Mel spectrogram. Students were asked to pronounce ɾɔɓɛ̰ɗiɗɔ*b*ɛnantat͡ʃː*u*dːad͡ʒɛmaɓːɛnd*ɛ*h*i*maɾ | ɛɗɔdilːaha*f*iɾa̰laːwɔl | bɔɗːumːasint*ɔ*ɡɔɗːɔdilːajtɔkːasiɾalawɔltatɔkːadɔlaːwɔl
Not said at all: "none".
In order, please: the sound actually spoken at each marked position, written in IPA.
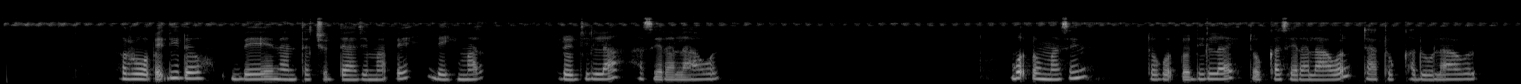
b, u, ɛ, i, s, ɔ

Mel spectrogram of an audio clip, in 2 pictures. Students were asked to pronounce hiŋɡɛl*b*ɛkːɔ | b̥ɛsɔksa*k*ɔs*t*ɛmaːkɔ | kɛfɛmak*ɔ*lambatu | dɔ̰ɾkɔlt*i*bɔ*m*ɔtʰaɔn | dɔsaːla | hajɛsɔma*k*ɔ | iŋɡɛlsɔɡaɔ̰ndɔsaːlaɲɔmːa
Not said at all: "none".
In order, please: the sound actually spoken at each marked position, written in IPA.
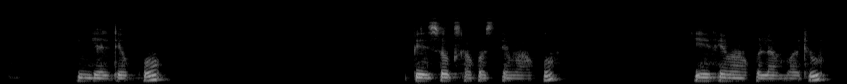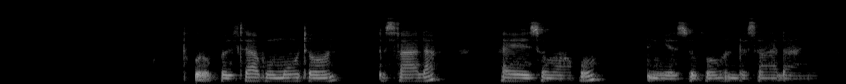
d, k, t, ɔ, a, m, k

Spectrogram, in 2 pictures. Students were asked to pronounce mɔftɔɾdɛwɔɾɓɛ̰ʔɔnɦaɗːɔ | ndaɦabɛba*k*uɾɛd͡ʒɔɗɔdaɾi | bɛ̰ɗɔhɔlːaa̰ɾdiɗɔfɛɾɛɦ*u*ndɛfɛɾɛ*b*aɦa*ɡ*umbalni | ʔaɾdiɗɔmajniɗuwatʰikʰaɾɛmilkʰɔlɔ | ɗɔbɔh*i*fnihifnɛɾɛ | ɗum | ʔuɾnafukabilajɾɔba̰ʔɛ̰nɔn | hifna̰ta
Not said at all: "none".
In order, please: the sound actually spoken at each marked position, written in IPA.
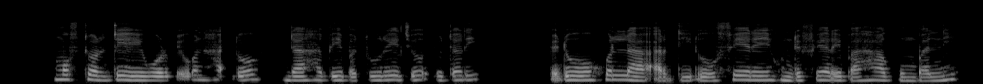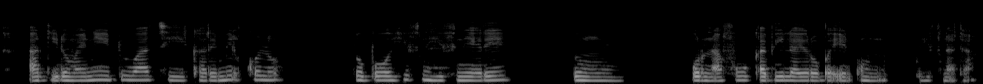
t, u, b, ɡ, i

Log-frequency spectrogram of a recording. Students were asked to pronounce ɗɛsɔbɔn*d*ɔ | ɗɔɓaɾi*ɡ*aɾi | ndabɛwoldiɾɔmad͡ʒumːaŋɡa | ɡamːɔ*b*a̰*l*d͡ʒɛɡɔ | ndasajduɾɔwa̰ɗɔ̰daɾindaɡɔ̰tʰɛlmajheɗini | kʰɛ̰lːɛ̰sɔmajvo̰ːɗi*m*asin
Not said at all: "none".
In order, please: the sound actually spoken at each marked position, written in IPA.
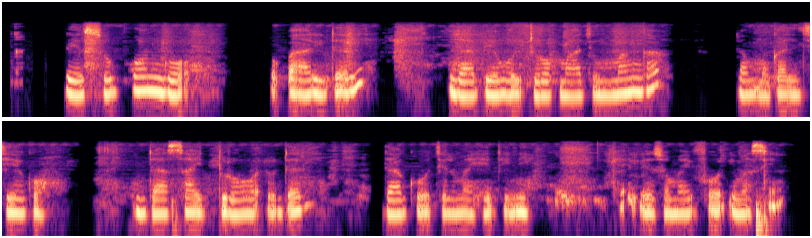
ɡ, d, ɡ, l, m

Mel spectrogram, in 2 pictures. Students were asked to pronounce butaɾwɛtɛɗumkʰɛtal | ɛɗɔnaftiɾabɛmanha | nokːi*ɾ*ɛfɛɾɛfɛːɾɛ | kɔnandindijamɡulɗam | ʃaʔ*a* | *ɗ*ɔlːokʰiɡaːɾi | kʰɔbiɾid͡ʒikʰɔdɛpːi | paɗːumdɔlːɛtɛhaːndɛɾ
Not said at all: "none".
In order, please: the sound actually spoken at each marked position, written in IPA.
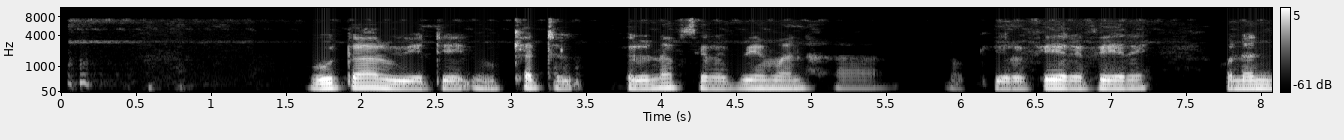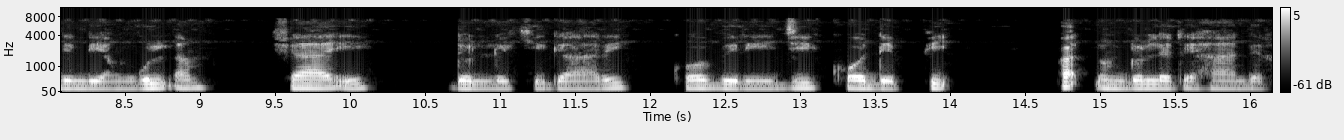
ɾ, i, d

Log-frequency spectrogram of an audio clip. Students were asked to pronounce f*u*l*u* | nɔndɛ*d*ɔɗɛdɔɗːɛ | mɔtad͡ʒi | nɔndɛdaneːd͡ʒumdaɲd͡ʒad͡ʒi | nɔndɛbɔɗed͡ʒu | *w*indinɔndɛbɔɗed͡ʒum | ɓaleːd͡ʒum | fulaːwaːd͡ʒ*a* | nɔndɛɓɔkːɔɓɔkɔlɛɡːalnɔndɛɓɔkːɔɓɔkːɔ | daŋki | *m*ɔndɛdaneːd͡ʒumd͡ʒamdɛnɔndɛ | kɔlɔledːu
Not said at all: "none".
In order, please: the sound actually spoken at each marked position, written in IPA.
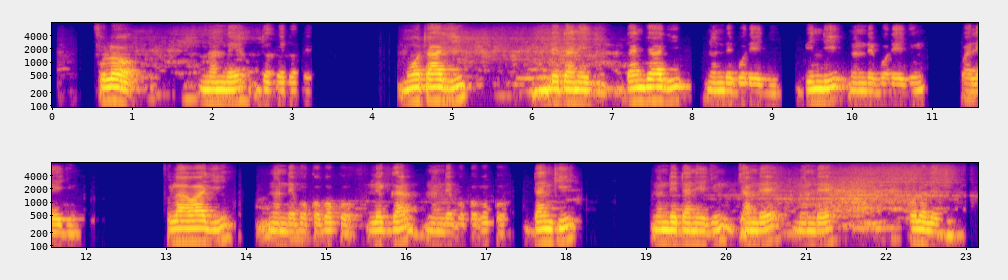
u, ɔ, d, b, i, n

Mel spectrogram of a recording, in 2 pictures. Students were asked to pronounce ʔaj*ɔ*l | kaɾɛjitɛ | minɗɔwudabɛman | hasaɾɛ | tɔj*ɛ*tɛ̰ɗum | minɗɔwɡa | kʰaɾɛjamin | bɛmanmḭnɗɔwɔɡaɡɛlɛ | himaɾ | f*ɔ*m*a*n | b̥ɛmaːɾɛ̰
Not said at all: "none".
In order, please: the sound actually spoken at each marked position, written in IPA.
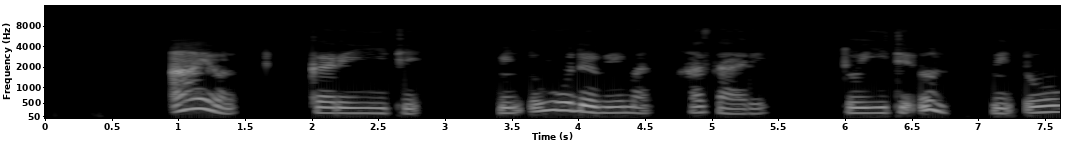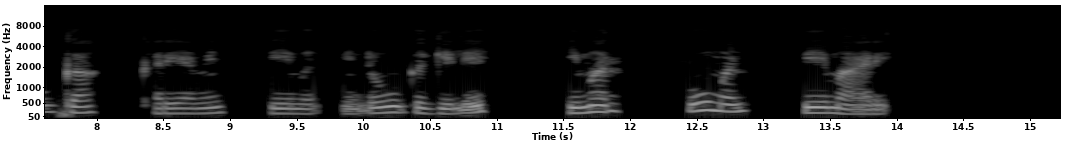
ɔ, i, u, a

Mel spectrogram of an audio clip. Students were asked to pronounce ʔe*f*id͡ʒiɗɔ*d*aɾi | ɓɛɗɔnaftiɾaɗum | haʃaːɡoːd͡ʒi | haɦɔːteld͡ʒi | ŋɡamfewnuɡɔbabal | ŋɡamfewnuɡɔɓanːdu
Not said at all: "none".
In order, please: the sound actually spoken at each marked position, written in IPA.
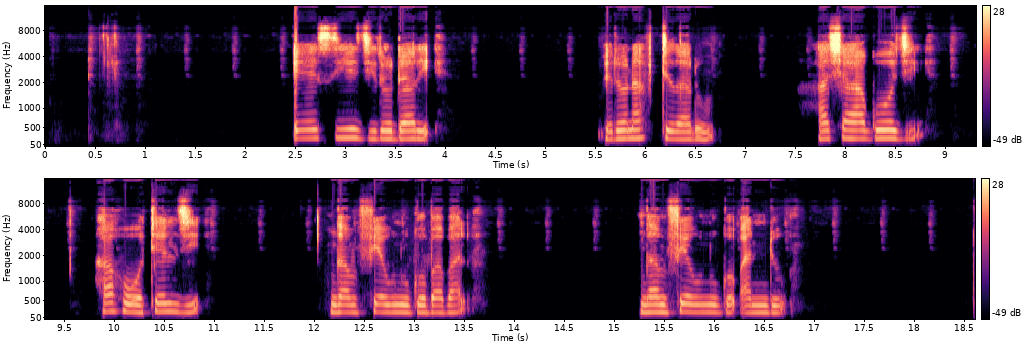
s, d

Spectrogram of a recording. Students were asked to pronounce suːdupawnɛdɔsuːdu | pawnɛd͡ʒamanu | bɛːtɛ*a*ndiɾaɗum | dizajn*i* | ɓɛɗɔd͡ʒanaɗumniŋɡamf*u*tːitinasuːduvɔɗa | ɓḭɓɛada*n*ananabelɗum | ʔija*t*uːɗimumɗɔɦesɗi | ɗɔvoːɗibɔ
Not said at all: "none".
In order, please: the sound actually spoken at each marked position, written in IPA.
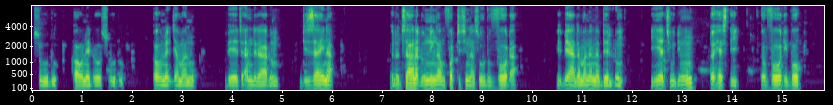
a, a, o, m, t͡ʃ

